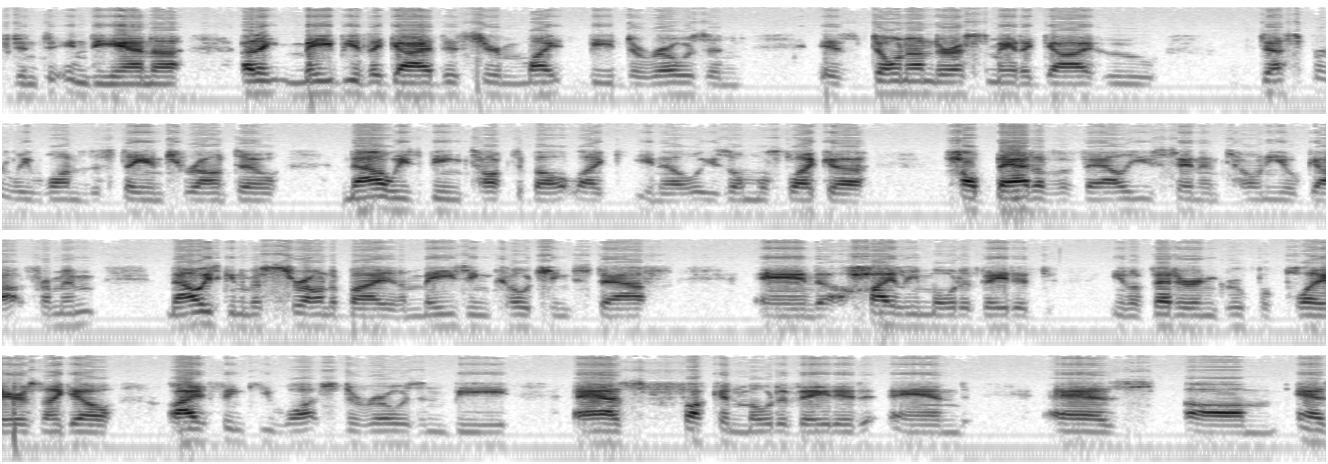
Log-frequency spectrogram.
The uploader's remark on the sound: evening commute home through the streets of Sydney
